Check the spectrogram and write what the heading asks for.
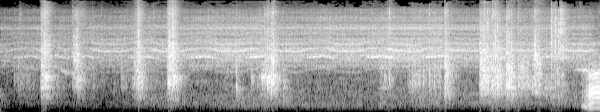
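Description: Plastic toy clicks and clatter from a Fisher-Price TrackMaster logging mill being worked by hand to drop a log, scattered sharp clicks with a quick run of them near the end. Under them runs the steady thin whine of a small battery-powered toy train motor.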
